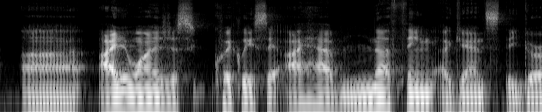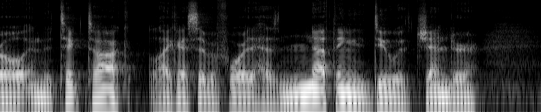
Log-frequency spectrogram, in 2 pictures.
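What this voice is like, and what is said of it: Strained, fading voice. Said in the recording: “I'm losing my voice in the process”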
